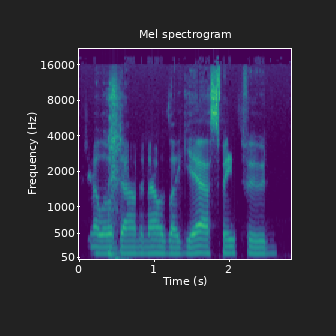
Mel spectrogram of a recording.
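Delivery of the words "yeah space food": mock, dry, unimpressed eye-rolling sarcasm. Retelling an eye-rolling reaction to the robot serving Jell-O: sarcastic remark. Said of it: "Kinda rolled my eyes".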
